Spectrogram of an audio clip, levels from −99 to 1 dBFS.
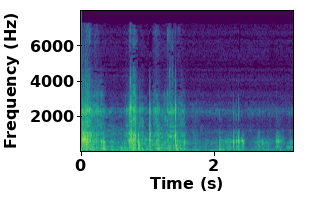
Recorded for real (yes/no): no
